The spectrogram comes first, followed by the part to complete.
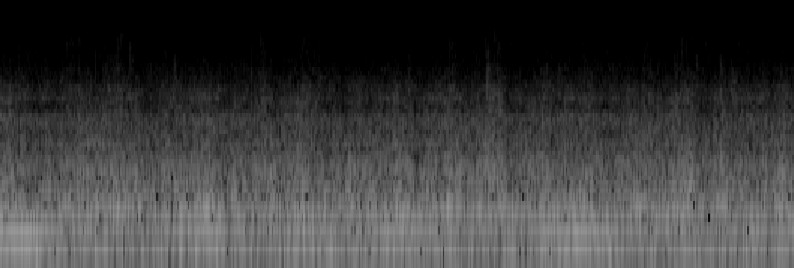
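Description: A steady low hum with an even background hiss, with no distinct events standing out.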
